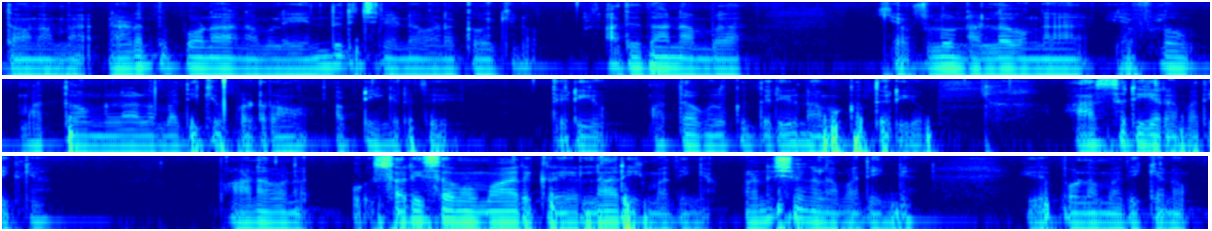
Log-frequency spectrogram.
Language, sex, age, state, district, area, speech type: Tamil, male, 18-30, Tamil Nadu, Mayiladuthurai, urban, spontaneous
